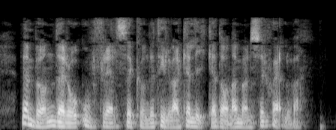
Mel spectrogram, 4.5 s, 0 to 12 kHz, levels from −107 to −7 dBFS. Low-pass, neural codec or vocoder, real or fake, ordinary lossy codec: 7.2 kHz; none; real; AAC, 48 kbps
